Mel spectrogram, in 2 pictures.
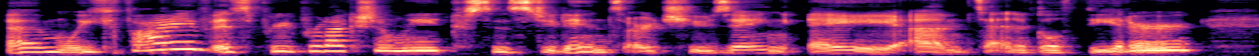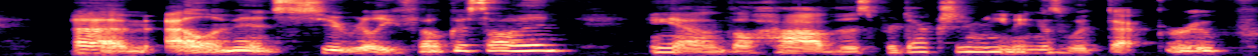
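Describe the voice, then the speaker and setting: A woman's voice: high voice, very animated, unhurried, vocal fry, breathy edge. A woman teacher casually walking through her theater curriculum, chatty and full of fillers. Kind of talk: casual walkthrough of a product.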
